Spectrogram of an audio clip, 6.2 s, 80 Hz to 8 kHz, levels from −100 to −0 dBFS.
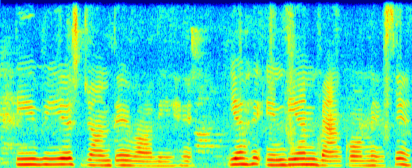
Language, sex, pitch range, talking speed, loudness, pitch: Hindi, female, 220-270 Hz, 85 wpm, -17 LUFS, 245 Hz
